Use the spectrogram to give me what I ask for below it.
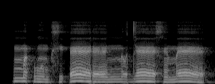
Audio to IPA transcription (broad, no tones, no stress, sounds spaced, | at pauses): m ə̃ ʔ v õ b xʲ ə ʔ ɛː ɾ ɛː nː ɤ d ɛː x ɛ̃ m ɛː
